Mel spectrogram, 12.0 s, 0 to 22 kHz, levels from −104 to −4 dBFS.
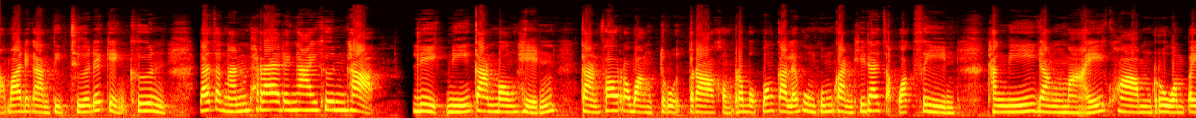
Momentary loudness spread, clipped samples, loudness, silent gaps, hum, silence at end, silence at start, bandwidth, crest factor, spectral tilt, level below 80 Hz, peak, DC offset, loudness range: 5 LU; under 0.1%; -27 LUFS; none; none; 0 s; 0 s; 14.5 kHz; 12 dB; -5.5 dB/octave; -64 dBFS; -14 dBFS; under 0.1%; 1 LU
